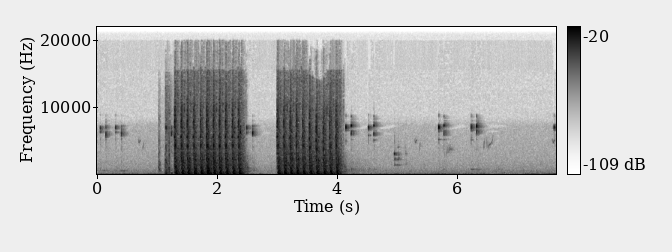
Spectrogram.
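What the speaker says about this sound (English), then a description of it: "Heavy machine gun." Heavy machine gun in a village battle in the video game Second Front fires two long sustained bursts of rapid, evenly spaced shots, each lasting about a second, between quieter scattered clicks and beeps.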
